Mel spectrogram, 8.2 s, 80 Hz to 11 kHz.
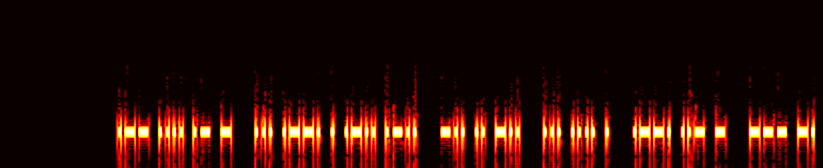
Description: Morse code, heard as a keyed tone, about 36 wpm, 700 Hz. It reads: WHAT SPELL DID SHE PUT ON
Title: Sentences from Top 1000 Words - Review Part 1 - 35wpm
